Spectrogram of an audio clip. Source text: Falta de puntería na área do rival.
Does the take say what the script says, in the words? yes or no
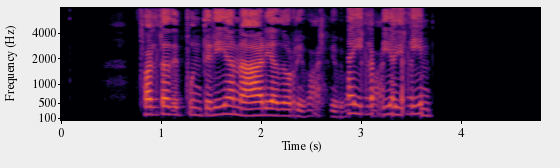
no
